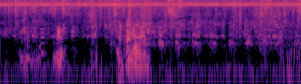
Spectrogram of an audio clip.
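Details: A young hunting dog in training for wild boar hunting, with agility work, gives a few rough, short barks over a steady background hiss.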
